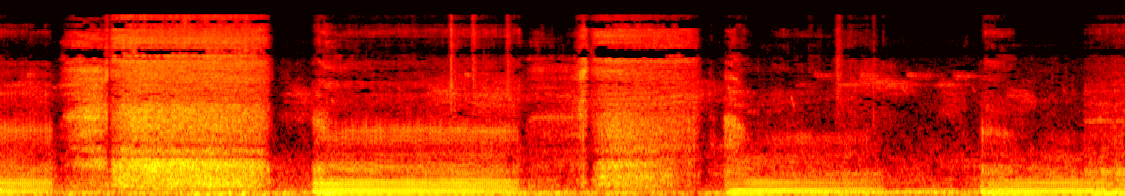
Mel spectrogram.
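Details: Caracal named Pumba hissing to protect a friend: a series of long, harsh, breathy hisses with a low growling undertone, each lasting one to three seconds and separated by brief pauses.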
